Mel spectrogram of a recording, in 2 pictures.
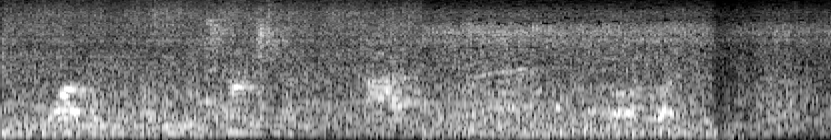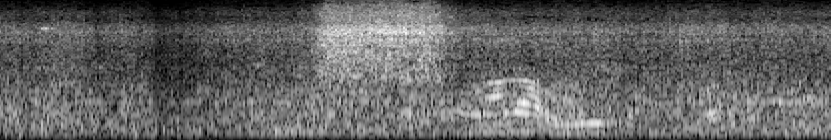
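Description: Indistinct talking over a steady background rush, with one loud, sharp hiss lasting under a second about seven seconds in.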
